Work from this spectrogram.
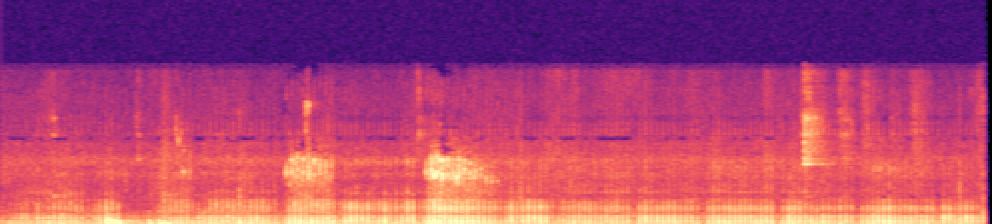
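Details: Kittens purring while being petted in a lap during a morning session in a foster kitten room, with small dogs present; a continuous low pulsing purr runs the whole time, with a couple of soft hisses of rustling fabric.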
